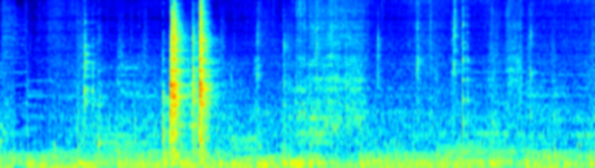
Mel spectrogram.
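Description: Two sharp metal clanks about half a second apart as a metal lid is lifted off a frying pan, with faint background music throughout.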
